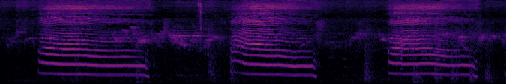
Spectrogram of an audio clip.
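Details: Male domestic cat meowing: three long, drawn-out harmonic meows, each lasting over a second and holding a steady pitch before dropping slightly at the end, spaced about two seconds apart in a quiet room.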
